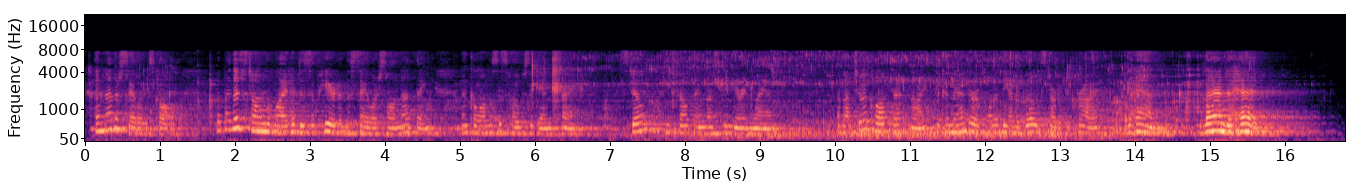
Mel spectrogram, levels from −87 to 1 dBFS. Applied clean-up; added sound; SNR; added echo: none; Sink (filling or washing); 11 dB; reverberation time 1.9 s.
